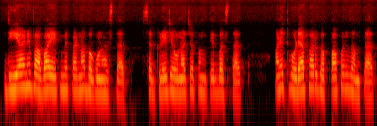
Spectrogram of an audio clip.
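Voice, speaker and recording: A woman storyteller reads a romance aloud in a steady, descriptive way, at an ordinary pitch for her. Her voice comes through thin and tinny, like a phone line. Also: moderate pace. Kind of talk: scripted story narration.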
